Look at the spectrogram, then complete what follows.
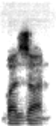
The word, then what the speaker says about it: Poisson: an easy manner or magdalene but our correct pronunciation is poison so in this topic we'll be discussing the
